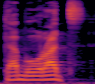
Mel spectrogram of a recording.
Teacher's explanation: کبرت را مفخم هست چون فتحه داره، تا صفت همز داره.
